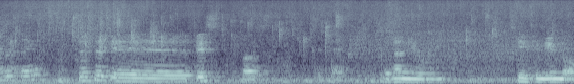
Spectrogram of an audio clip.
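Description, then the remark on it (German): A steady hiss and sizzle as a sauna master ladles water from a wooden bucket onto the hot stone of a seaside sauna on the Øresund, running continuously at moderate loudness beneath a person speaking. “Dann steht der Saunameister auf, holt einen Holzeimer voll mit Wasser hinter dem Saunastein hervor und schöpft eine Kelle davon über den heißen Stein.”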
